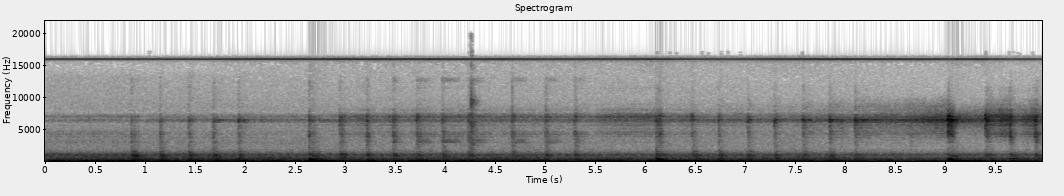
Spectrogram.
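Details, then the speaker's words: DIY Dark Art CNC, servo-driven axis stepped back and forth 10 microns at a time: three dull clunks over a quiet motor hum, one at each direction reversal, instead of a small zip. Suspected backlash or something loose; servo tuning to be investigated. "I definitely do uh can hear a difference uh whenever I change direction. It kind of sounds like there was almost a bit of a clonk, uh if you know what I mean, instead of just a small uh zip uh sound."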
